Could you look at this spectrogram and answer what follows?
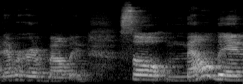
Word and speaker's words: Melbourne: heard of melbin so melbin is actually the correct way to pronounce melbour born Australia I worked on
